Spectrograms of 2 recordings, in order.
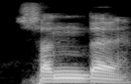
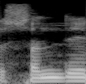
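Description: First: ਸੰਧੈ ending in an open ai; ਸੰਧੈ with a wide final vowel; correct final ai. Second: ਸੰਧੇ ending in a close e; ਸੰਧੇ with a narrow final vowel; mistaken final e. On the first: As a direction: say ਸੰਧੈ as san-dhai, like eh. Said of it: "ਸੰਧੈ ਦਲਾਵਾਂ ਦੇ ਨਾਲ". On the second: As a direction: say ਸੰਧੇ as san-dhay. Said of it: "ਸੰਧੇ ਨਹੀਂ ਕਹਿ ਦੇਣਾ". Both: Shown as a demonstration.

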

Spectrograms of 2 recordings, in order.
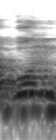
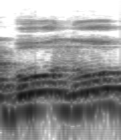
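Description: First: "বোন" as one closed syllable, bon; ব্যঞ্জনান্ত উচ্চারণ. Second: "বোনও" as two open syllables, bo-no, each ending in an o; স্বরান্ত উচ্চারণ. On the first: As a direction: stop "বোন" on the n, no vowel after it. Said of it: "এখানে কিন্তু আর অ উচ্চারিত হলো না". ("বোন" শেষে স্বর ছাড়া, ন-এ থেমে বলা) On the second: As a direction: draw "বোনও" out slowly as bo, no. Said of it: "বোনও বলি না, বোন বলি". ("বোনও" শেষে ও-স্বর দিয়ে বো-নো বলা) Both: Shown as a demonstration.

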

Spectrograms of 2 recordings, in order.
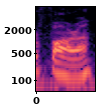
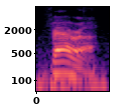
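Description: First: "Farah" with an open "ah" in the first syllable; alternative pronunciation. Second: "Farah" with first vowel as in "fair"; trying a pronunciation. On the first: Streamer offers a second guess at the name, "Farah" said FAR-uh. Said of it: "One of the two". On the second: Streamer attempts a viewer's name, "Farah" said FAIR-uh. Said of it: "I'll try to pronounce your name". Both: Shown as a demonstration.

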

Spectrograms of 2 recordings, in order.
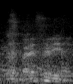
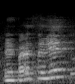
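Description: First: Soft echo. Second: Prompting question. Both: Acted. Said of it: "tienes que decir guau".

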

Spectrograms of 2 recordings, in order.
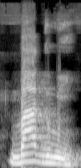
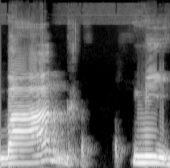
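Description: First: Said in the usual way. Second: বাগ্মী stretched very slowly, গ and ম apart; careful slow model of বাগ্মী; slow teaching demo. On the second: Shown as a demonstration. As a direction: spell out বাগ্মী slowly with your voice. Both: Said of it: "আমরা উচ্চারণ করবো কিন্তু".

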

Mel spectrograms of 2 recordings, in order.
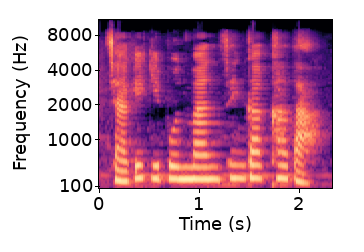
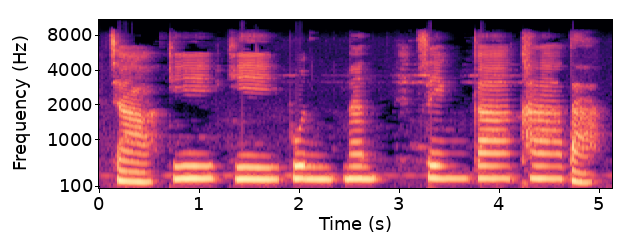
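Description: First: Said in the usual way. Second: "자기 기분만 생각하다" slowly, syllable by syllable; drawn-out teaching model of "자기 기분만 생각하다". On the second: Shown as a demonstration. Teacher repeats phrase syllable by syllable.

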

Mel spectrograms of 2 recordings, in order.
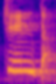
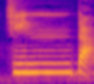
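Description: First: Said in the usual way. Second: ચિંતા high, first syllable held; slow word demonstration. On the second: Shown as a demonstration. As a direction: hold the nasal sound in ચિંતા. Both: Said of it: "જોડણી ઉપર જોજો".

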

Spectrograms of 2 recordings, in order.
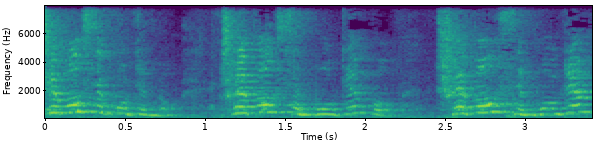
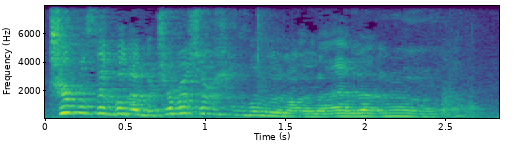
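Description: First: Slow tongue twister. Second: Fast tongue twister. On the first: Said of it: "That was slow". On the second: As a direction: rattle it off quickly and loudly. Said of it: "It has to be like". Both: Shown as a demonstration.

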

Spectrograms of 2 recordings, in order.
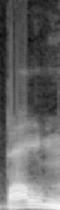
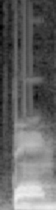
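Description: First: পালম with l voiced before m; mistaken sounded l. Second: পাম with no l before m; long vowel straight into m, পাম; silent l. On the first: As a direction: put an l into it, পালম. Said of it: "পালম নয়". (ল উচ্চারণ করে পালম) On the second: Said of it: "পাম, পালম নয়". (ল নীরব রেখে পাম) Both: Shown as a demonstration.

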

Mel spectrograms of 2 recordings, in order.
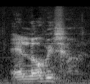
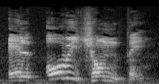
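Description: First: Said in the usual way. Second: Loud, higher and slow stadium-style name call; mock ring announcer intro. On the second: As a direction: stretch the name out like a ballpark announcer. Announces next batter like ballgame.

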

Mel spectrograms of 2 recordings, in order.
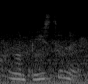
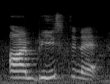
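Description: First: Very soft, low aside; quiet remark. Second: Said in the usual way. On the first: Real, not acted. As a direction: say it low, almost to yourself. First take, muttered while playing.

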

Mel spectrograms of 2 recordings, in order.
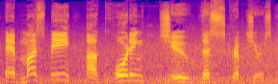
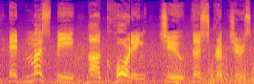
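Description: Both takes have the same delivery.

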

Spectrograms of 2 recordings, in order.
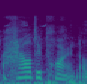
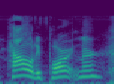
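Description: First: Said in the usual way. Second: Put-on higher, louder cowboy southern accent. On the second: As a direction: give your best playful Southern howdy. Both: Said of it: "like, a southern accent?".

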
